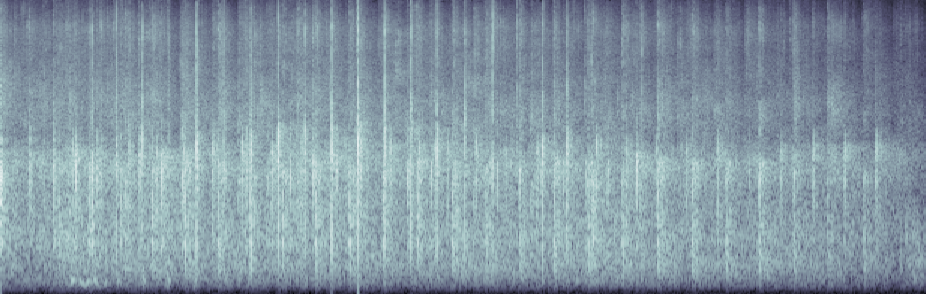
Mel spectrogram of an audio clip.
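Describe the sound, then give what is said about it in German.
Sustained applause from an audience during a church service, thanking the musicians, many hands clapping in a dense, steady patter for about nine seconds with no voices standing out. “Vielen herzlichen Dank kann man, glaube ich, einen kleinen Applaus.”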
